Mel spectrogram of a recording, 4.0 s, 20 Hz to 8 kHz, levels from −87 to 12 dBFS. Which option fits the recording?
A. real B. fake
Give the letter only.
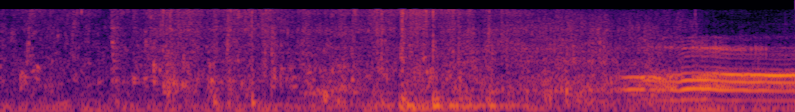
B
